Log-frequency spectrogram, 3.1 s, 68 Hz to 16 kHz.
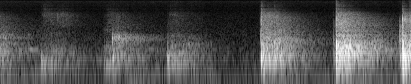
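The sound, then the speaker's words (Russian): Boots stomping on a floor: six heavy, evenly spaced thuds with short ringing tails, the last three noticeably louder than the first three. “Как стучат сапогами. Так валится, как будто 40 пуд сбрасывает кто-нибудь с телеги.”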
